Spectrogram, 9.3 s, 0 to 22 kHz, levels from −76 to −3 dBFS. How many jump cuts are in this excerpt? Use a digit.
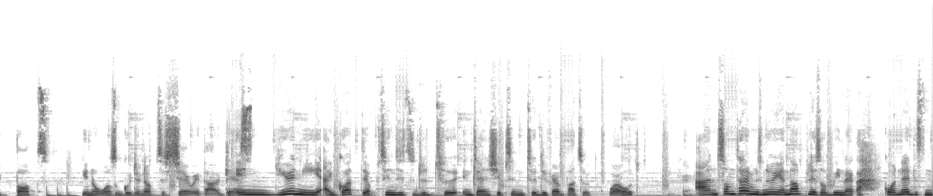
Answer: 1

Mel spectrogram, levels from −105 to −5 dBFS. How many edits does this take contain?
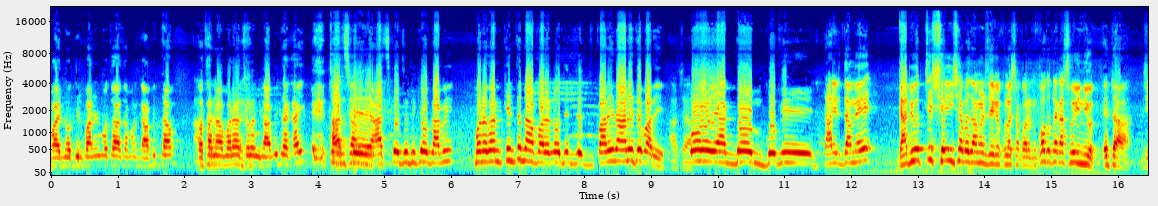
1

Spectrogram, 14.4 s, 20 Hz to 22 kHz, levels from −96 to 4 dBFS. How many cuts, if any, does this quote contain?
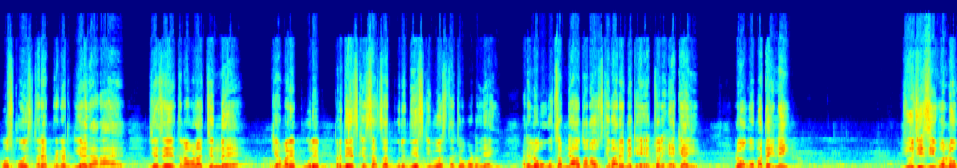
0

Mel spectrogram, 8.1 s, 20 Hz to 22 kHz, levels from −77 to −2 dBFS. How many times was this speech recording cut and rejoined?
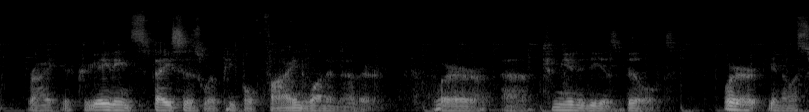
0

